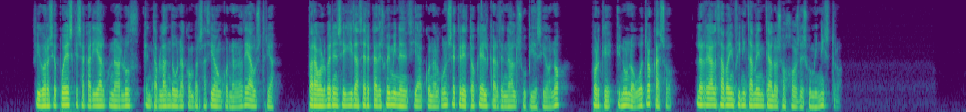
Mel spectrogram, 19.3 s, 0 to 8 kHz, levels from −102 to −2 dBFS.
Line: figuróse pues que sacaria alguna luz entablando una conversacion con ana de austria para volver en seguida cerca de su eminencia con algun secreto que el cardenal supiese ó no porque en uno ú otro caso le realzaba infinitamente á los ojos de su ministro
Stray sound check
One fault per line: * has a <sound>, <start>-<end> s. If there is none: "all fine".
all fine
